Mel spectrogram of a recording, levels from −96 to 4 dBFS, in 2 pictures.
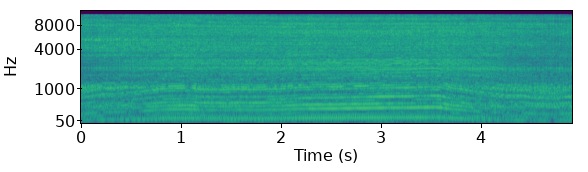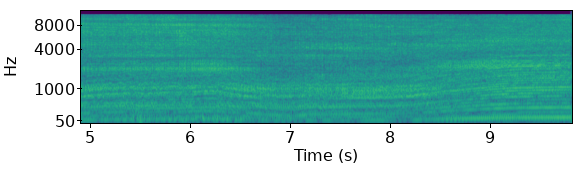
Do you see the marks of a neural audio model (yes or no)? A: no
